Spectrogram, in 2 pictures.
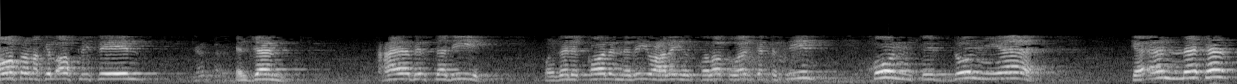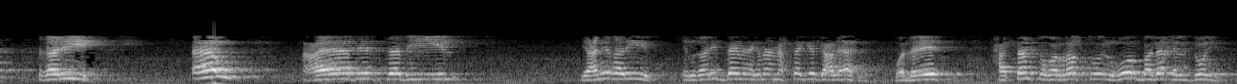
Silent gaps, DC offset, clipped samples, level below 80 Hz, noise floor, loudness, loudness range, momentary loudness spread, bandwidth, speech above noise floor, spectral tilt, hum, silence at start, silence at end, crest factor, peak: none; under 0.1%; under 0.1%; -48 dBFS; -41 dBFS; -16 LUFS; 4 LU; 19 LU; 4 kHz; 25 dB; -8.5 dB/octave; none; 0 s; 0 s; 16 dB; 0 dBFS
